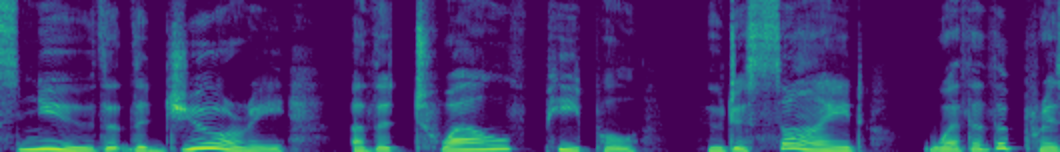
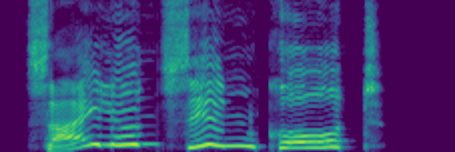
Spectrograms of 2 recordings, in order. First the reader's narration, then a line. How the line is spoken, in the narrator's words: Suddenly, the White Rabbit cried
